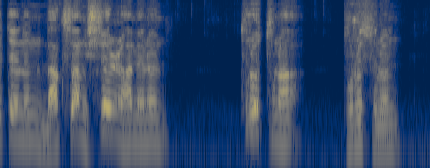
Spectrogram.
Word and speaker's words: 트로트: 지루박은 디스코로 추는 거고, 트로트는 트로트 음악, 트로트를 도로또라고 하는 사람도 있는데 도로또가 아닙니다. 트로트를 일본식 발음으로 도로또라고 그러는 겁니다.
